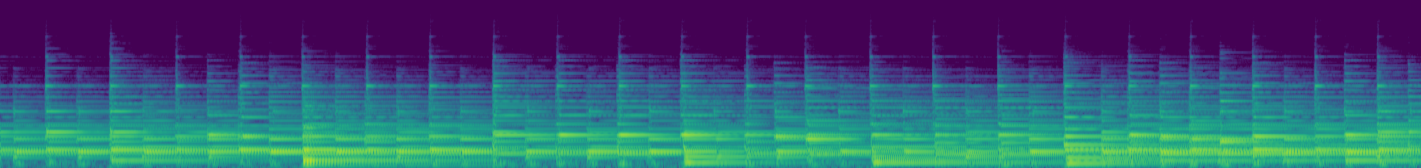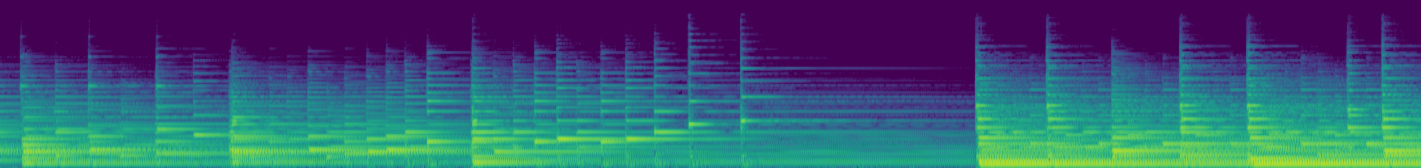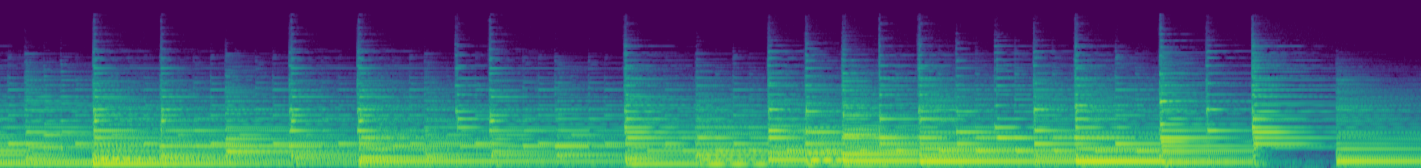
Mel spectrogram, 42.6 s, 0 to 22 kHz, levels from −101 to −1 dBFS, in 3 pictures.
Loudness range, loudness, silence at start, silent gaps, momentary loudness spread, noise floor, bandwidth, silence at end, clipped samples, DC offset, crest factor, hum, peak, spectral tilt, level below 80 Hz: 9 LU; -19 LUFS; 0 s; none; 12 LU; -41 dBFS; 7 kHz; 0 s; under 0.1%; under 0.1%; 18 dB; none; 0 dBFS; -9 dB/octave; -28 dBFS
